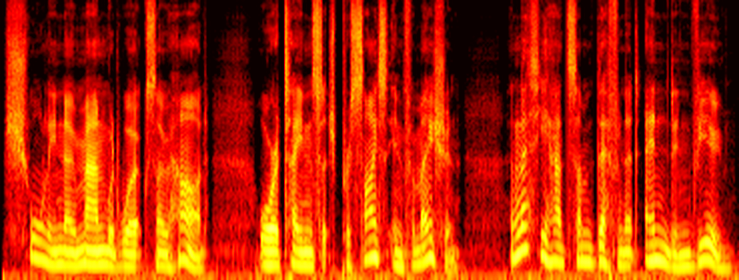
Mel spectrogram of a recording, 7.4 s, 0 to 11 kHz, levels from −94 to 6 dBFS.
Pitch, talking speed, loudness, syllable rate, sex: 130 Hz, 160 wpm, -18 LUFS, 5.1 syllables/s, male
